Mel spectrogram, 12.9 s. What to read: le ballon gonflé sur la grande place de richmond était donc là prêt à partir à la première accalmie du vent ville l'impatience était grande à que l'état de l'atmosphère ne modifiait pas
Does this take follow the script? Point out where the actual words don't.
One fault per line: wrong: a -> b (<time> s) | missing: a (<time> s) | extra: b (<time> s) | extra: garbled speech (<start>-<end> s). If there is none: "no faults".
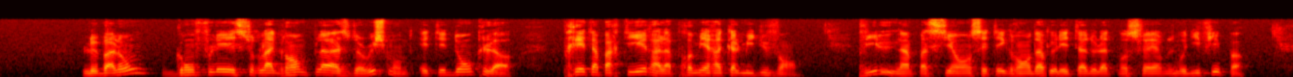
no faults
